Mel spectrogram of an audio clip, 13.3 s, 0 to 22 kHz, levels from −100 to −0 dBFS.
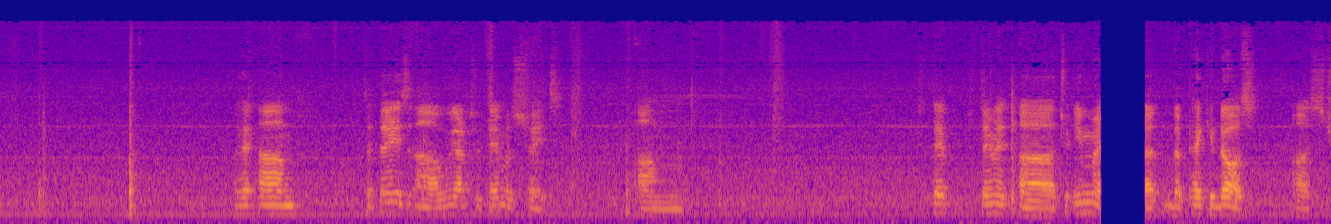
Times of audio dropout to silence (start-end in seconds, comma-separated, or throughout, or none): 11.01-11.46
